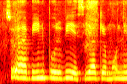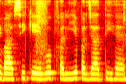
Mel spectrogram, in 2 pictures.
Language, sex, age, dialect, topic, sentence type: Magahi, female, 25-30, Southern, agriculture, statement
